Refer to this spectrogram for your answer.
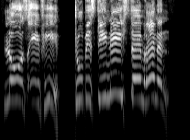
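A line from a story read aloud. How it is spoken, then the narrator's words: Calling out. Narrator (German): Ich rief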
